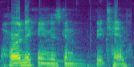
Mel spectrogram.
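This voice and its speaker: A man's voice: fairly low pitch, fairly even intonation, moderate pace, over music. A man playing a tabletop game, cracking jokes and laughing at his own rolls. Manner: joking, laughs often. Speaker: player. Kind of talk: casual tabletop play.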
